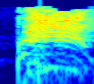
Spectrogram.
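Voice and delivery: sudden explosive "Pa!" shouted out loud; a loud shouted bang imitating a blast. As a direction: burst out with the blast sound. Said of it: "he just hear like a blast".

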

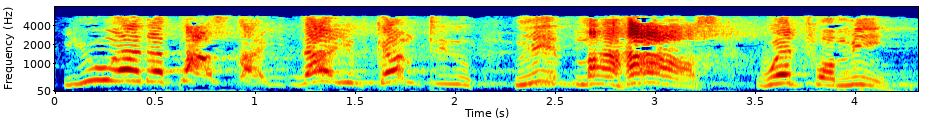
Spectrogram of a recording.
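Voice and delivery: high, loud furious shout at the pastor; angry shout. Retold or imitated. Husband shouts at pastor at his door, high furious yelling. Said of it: "He said".

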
